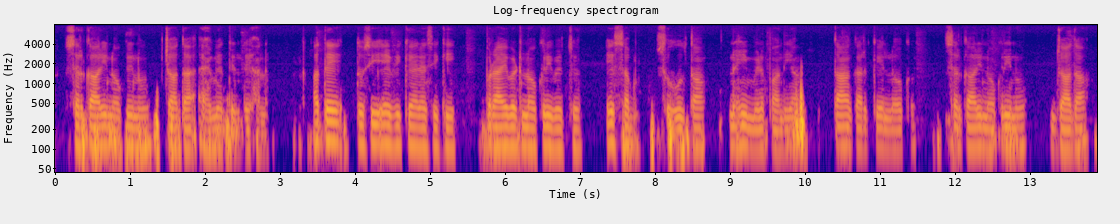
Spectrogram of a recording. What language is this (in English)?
Punjabi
